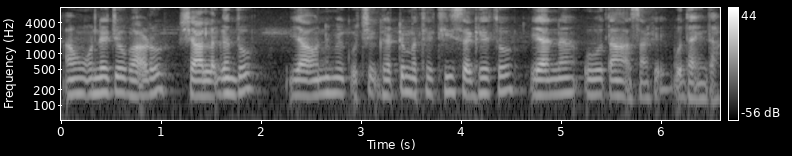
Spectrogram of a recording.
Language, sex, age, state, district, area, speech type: Sindhi, female, 60+, Madhya Pradesh, Katni, urban, spontaneous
